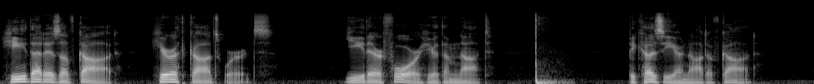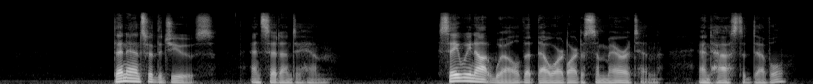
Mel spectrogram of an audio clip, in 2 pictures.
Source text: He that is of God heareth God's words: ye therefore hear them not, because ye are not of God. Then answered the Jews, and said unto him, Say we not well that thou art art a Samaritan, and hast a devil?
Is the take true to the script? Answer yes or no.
yes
